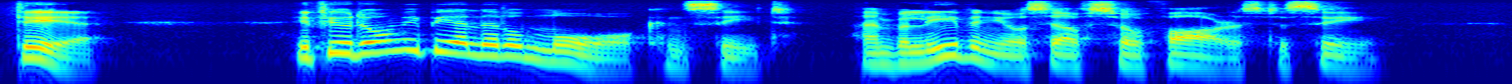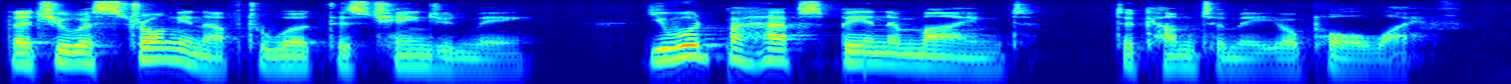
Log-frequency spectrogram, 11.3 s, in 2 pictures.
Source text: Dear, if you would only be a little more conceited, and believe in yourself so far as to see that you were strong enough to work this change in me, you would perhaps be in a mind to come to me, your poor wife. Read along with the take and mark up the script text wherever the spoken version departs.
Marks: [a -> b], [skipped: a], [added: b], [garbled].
Dear, if you would only be a little more [conceited, -> conceit] and believe in yourself so far as to see that you were strong enough to work this change in me, you would perhaps be in a mind to come to me, your poor wife.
